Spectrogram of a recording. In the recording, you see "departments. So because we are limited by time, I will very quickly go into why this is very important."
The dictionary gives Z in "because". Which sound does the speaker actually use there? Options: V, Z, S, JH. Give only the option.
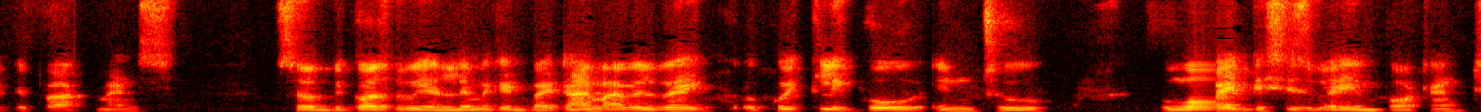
Z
